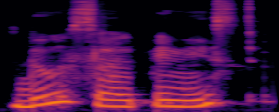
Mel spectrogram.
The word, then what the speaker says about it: deux alpinistes: Deux alpinistes sont bloqués dans une tempête de neige. Over here there is a liaison between deux and alpiniste, so the X at the end is also pronounced. Deux alpinistes.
